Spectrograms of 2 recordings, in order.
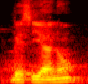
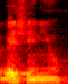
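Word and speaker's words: Bassanio: लांसलॉट lives साइलाक to become hose servant, गब्बो, बेसियानो, Antonio, Jessica. तो बेसेनियो क्या हो जाएगा, बेसेनियो।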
